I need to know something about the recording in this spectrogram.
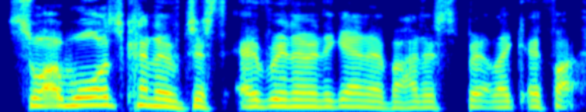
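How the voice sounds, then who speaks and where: Guy with a lightish high voice, rambly casual podcast chat, really dry sound. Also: fairly even intonation, very fast, fairly bright tone, dry recording. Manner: rambling, thinking aloud. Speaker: podcast guest or co-host.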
